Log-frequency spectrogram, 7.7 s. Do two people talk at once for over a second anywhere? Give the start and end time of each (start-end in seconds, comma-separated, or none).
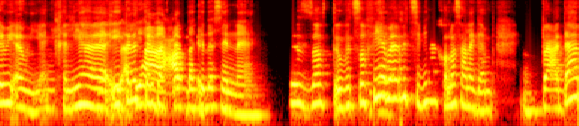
1.3-2.8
